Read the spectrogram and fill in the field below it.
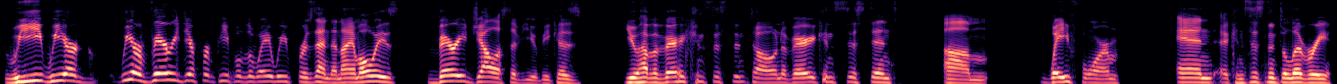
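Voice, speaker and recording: A man co-hosting a casual podcast chat, with a loud, uneven delivery that jumps from near-mumbling to sudden bursts. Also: on the high side, normal speed, clear, resonant tone, no room sound, clean studio sound. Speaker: podcast co-host.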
